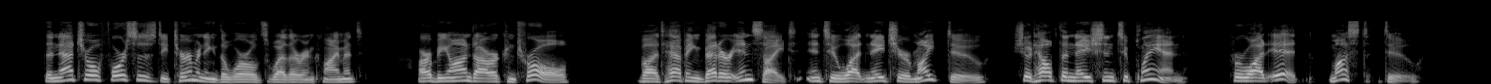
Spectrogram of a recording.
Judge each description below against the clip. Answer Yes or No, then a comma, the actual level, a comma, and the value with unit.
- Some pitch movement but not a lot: No, wide, 6.4 semitones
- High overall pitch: No, medium, 150 Hz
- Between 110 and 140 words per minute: Yes, slow, 135 wpm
